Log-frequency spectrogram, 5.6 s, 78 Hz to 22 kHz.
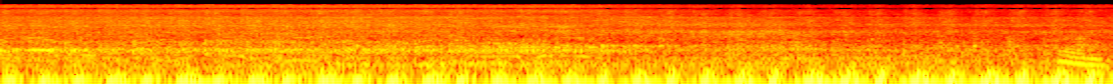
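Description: The engine of a 1968 Chevrolet Suburban idles nearby with a steady, loping low rumble and even pulsing beats throughout, heard alone.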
